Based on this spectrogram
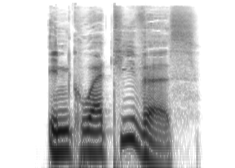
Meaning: strong/mixed nominative/accusative neuter singular of inchoativ
- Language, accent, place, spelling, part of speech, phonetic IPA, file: German, Germany, Berlin, inchoatives, adjective, [ˈɪnkoatiːvəs], De-inchoatives.ogg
